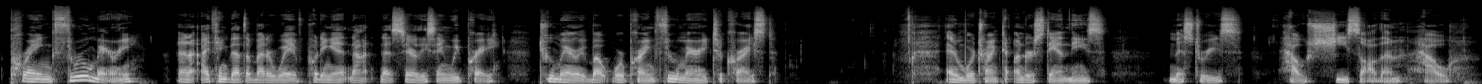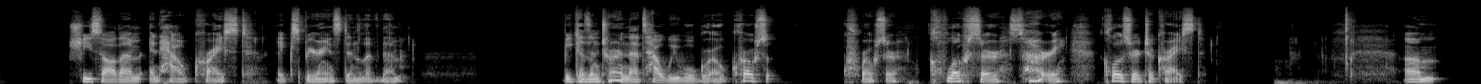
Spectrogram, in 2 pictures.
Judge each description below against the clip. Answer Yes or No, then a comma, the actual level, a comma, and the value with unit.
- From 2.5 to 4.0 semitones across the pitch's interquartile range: No, average, 4.5 semitones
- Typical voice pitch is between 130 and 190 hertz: No, low, 115 Hz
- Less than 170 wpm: Yes, slow, 135 wpm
